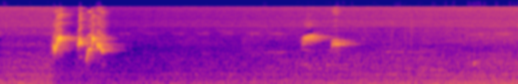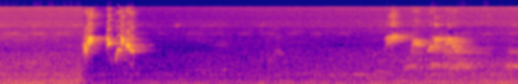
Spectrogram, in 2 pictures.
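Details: Red-whiskered bulbul repeating a loud, clipped three-note warbled phrase about every six seconds. Softer slurred notes follow each phrase, over a low background hum.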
